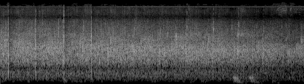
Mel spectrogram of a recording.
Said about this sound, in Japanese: 神様のお恵みがこのタイ・バンコクのグループにも、豊かにありますように。いつも9人で礼拝していらっしゃるそうでありますよ。みんなで拍手を持って応援したいと思います。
